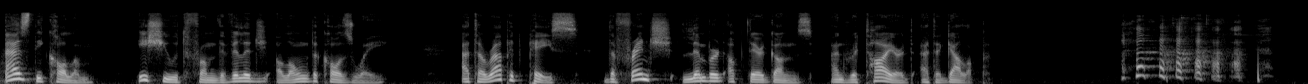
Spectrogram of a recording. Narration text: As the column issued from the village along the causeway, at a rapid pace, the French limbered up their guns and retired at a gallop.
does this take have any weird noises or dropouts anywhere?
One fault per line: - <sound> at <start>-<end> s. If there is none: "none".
- laugh at 11.2-12.8 s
